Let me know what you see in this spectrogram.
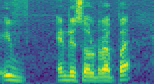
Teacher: உதட்டு பல்லுன்னா மேல் பல்லும் கீழுதடும் பொருந்த பிறக்கும். ஏன்னா கீழுதல் மற்றும் பல் பொருந்த, அது கீழ்பல் பொருந்தாது. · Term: உதட்டு பல்லொலி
